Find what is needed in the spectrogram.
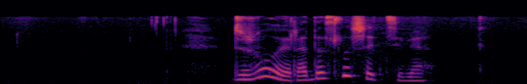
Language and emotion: Russian, positive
